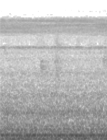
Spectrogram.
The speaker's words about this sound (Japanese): で今こう水の音が入ってると思うんですけど聞こえますかね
